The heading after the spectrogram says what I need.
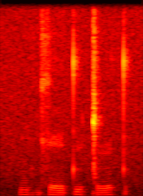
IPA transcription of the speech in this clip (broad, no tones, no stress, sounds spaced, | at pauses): ŋʷ e̤ ɡ x e t y ǀ ʏ t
